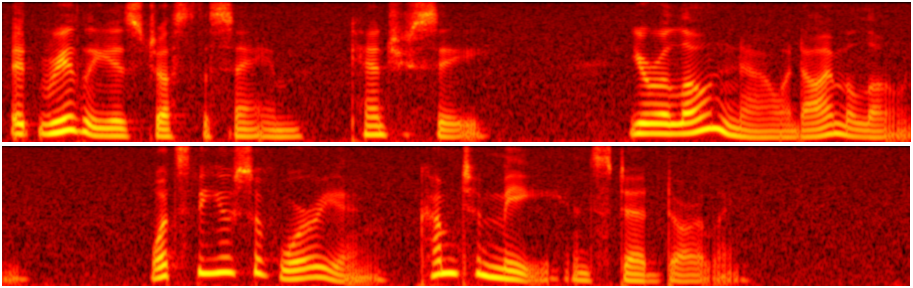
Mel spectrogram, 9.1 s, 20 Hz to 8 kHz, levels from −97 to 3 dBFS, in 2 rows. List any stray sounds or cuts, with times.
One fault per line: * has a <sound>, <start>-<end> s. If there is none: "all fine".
all fine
